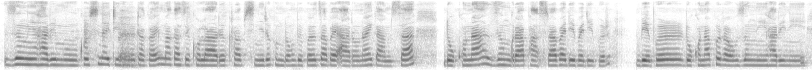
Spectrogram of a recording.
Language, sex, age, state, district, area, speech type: Bodo, female, 18-30, Assam, Kokrajhar, rural, spontaneous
